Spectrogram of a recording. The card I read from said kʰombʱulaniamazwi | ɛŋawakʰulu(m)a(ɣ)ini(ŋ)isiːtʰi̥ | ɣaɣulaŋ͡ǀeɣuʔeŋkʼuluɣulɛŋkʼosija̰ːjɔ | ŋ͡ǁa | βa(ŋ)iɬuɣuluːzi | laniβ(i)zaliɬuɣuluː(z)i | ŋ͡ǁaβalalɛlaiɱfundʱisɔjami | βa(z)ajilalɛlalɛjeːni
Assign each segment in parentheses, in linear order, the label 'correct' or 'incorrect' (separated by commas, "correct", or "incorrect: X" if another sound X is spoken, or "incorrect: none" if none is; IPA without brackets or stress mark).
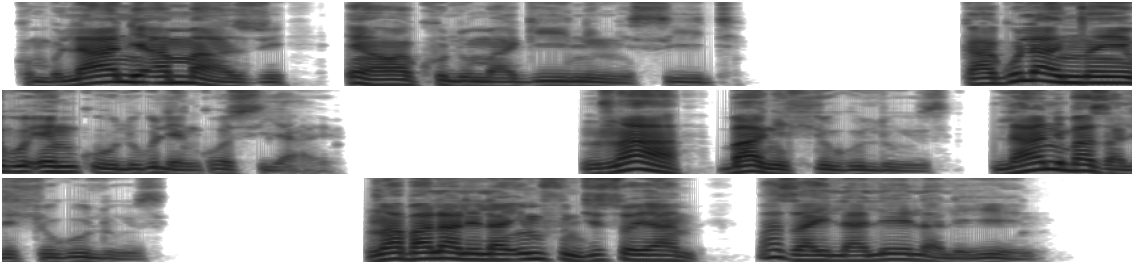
correct, correct, correct, correct, incorrect: a, correct, correct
